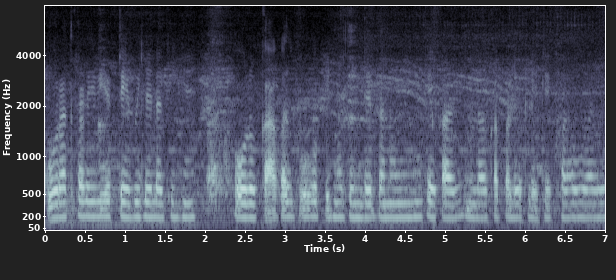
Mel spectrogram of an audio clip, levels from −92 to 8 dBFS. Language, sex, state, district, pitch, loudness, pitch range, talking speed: Hindi, female, Bihar, Gaya, 190 Hz, -19 LUFS, 185-195 Hz, 145 wpm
